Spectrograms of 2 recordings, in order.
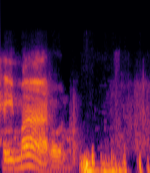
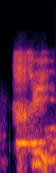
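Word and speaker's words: حمار: Kemudian pakainya ha, bukan kho ya. Hadza himarun. Himarun. Bukan khi.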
